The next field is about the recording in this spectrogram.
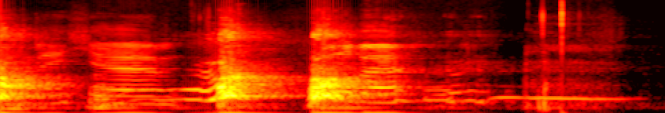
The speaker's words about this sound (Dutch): Er zit een hond tussen mijn benen. En, eh, een hele grote hond.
